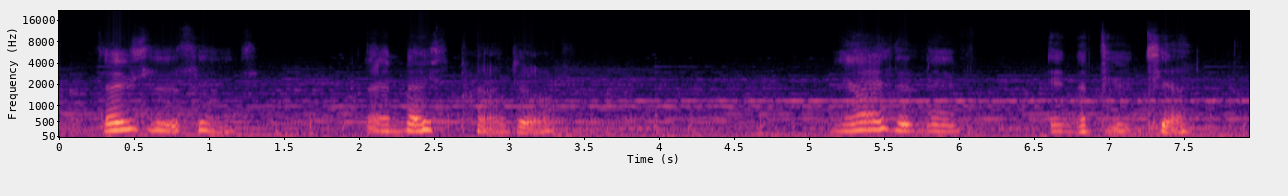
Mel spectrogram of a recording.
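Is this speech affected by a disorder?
Yes: pompe disease, late onset; breathing weakened, stopped singing, talking very tiring.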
